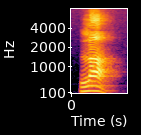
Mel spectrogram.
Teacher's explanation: और हवा दोनों किनारों से निकलती है इसीलिए इसको पार्श्विक व्यंजन कहा जाता है · पिछले का मतलब पार्श्व होता है, पिछले का मतलब पार्श्व होता है। ला के उच्चारण में हवा जीभ के पार्श्व, पिछले भाग के दोनों किनारों से निकलती है · ला के उच्चारण में जीभ पिछले भाग से टच करती है और हवा जीभ के दोनों किनारों से निकलती है। ला, जीभ आगे आकर टच कर गई और हवा दोनों किनारों से निकलती है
